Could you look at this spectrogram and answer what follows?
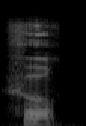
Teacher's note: The oo sound is pretty strong, so it doesn't reduce quite as dramatically as some others.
